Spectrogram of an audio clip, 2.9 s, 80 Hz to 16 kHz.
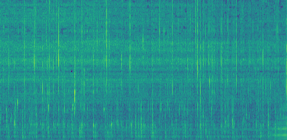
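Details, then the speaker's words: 1996 Elektra La Deliziosa T1 espresso machine, long in storage, button 3 dispense: thin uneven trickle and gurgle from the group head; owner suspects the clogged shower screen needs pulling and cleaning, unconfirmed. "sure that screen needs to be pulled and cleaned. This unit was in storage for some time."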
